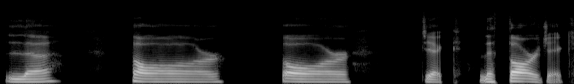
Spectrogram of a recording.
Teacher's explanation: the I is in an unstressed position again, so we can change it into a schwa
